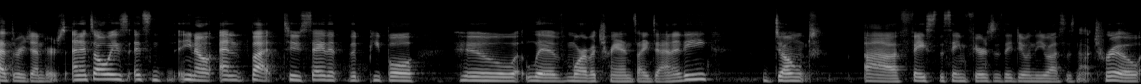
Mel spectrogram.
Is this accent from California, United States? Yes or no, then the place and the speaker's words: no; Maryland, United States; I'm from Maryland, which is outside of D C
